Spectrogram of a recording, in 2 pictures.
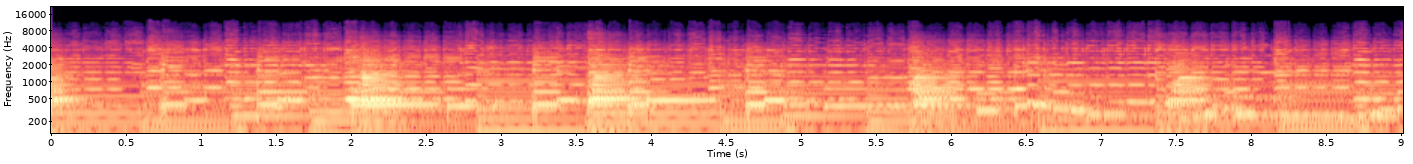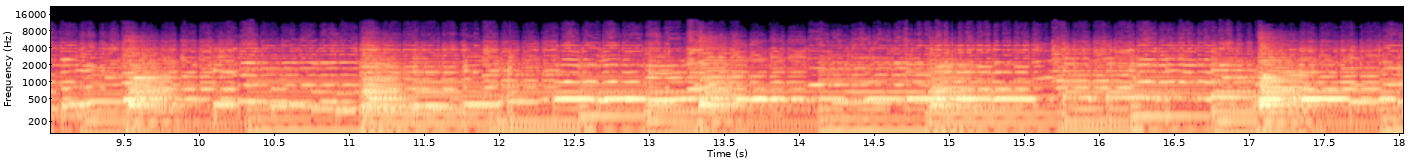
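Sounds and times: piano chords: 0.0s - 18.0s
violin melody: 0.0s - 18.0s.

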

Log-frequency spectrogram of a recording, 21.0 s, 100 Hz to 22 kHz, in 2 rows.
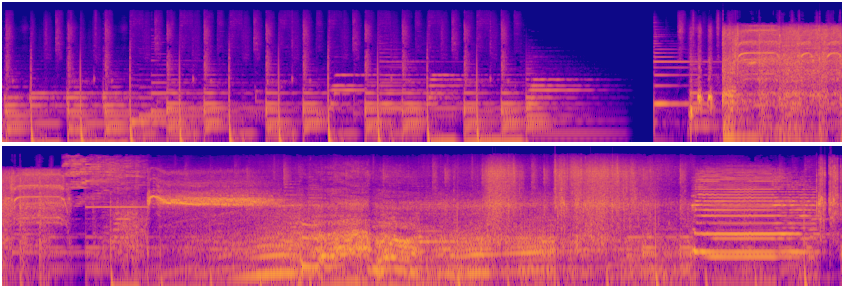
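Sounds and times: cartoon vehicle sound effects: 8.6s - 17.5s
long high squeal: 9.2s - 14.8s
animated intro music: 11.4s - 21.0s.

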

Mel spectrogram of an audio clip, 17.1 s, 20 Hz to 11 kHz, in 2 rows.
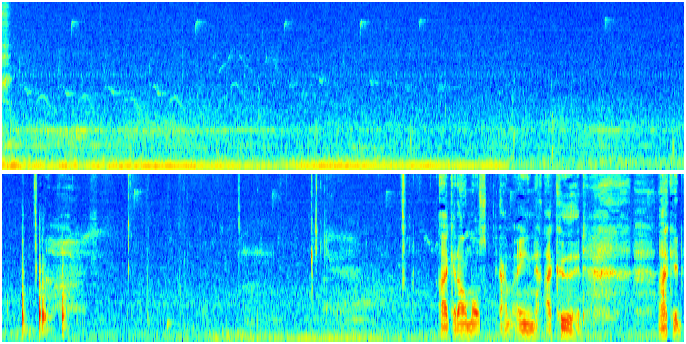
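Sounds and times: small birds chirping: 0.0s - 17.0s
steady low hum: 0.0s - 17.0s.

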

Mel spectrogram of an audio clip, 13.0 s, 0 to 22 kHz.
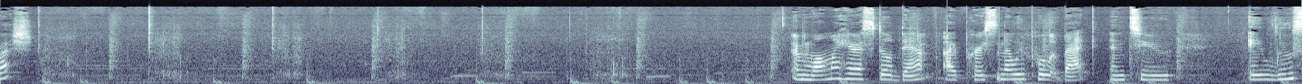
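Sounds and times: brush strokes through wet hair: 0.4s - 13.0s.

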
